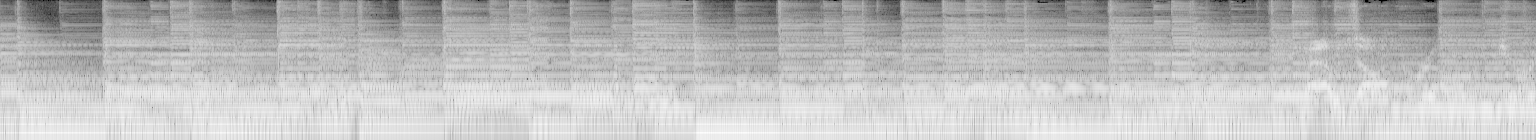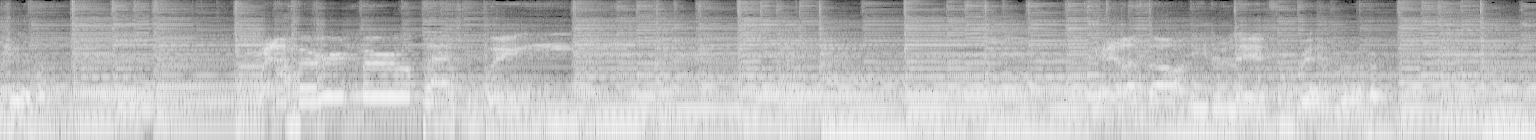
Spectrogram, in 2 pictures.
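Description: Steel-string acoustic guitar strummed steadily, playing the intro chords of a country ballad. A few wavering, sliding notes rise over the strumming in the middle and near the end.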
